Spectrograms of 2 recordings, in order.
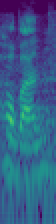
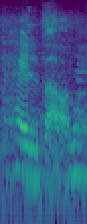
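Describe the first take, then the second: First: The name is said in an ordinary, everyday way. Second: The name is said in a posh, upper-class way.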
